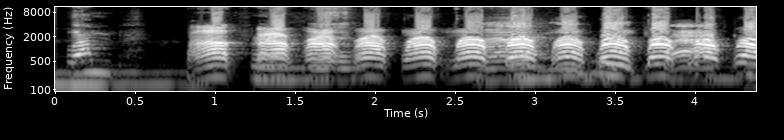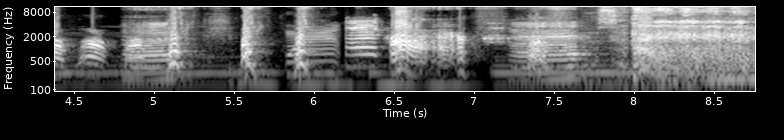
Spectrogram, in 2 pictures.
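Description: A duck quacks loudly and close by in a rapid, steady run of harsh calls lasting several seconds, ending in a burst of rough noise.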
